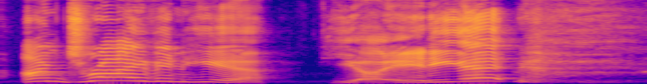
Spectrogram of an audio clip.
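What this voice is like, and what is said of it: Put-on regional accent, shouted. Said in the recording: “I don't want to say the accent because I'm not good with the accent. You're the queen of the accents on this podcast ... It's the New”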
